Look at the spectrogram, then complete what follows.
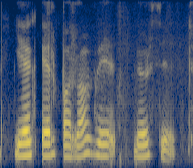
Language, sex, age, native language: Icelandic, female, 8, Icelandic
